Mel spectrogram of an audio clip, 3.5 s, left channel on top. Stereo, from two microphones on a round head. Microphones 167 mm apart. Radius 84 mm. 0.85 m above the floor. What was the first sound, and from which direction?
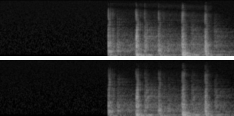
Running footsteps, 45° left (ahead or behind).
